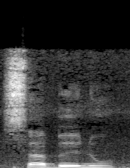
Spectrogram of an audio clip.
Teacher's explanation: سا کو سین میں سیٹی لائیں گے، با پہ قلقلہ ہو رہا ہے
